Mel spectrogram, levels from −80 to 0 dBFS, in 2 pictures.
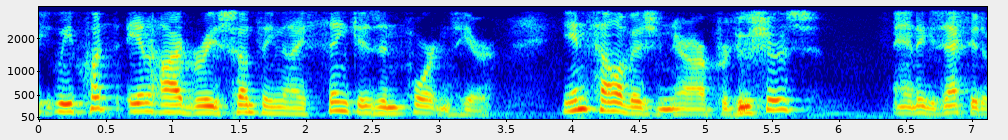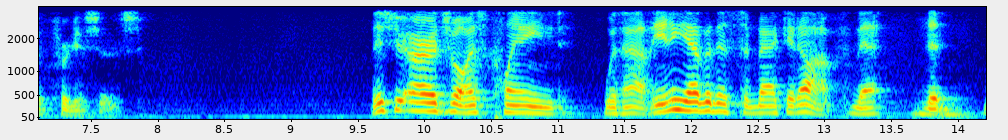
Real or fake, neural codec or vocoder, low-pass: fake; codec, 16 kHz, 0.5 kbps, FunCodec, trained on LibriTTS, 25 frames a second; 3.6 kHz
